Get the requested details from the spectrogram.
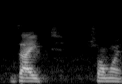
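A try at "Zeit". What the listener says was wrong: সাইট, হ্যাঁ এস এর উচ্চারণ জেড এর তো, সাইট।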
